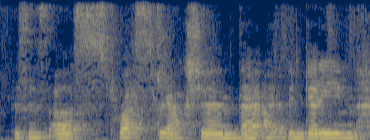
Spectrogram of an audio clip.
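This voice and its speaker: A woman speaks in a fairly high pitch. Noticeable background noise and audible room echo are present. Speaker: vlogger. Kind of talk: casual vlog. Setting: at home.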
